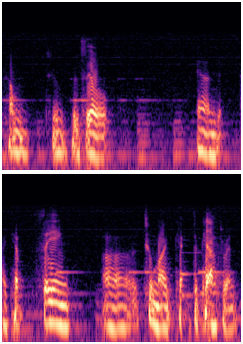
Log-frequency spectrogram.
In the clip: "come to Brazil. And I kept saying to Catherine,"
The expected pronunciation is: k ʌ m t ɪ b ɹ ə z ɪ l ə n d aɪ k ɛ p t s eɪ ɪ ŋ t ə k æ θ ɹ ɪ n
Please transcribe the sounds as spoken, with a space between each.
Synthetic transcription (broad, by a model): k ʌ m t ɪ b ə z ɪ l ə n aɪ k ɛ p t s eɪ ɪ ŋ t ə k æ θ ɹ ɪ n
